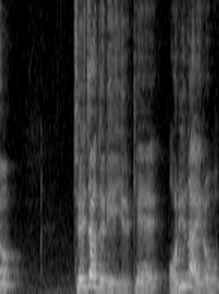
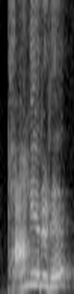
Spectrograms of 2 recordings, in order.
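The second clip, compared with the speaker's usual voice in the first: indignant; 7 semitones higher, 8 dB louder than usual. Retold or imitated. Voicing the indignant disciples.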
